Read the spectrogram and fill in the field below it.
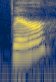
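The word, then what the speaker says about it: Bexar: you pronounce that bear there's an x in the middle yeah so it's like they pronounce it bear and b-e-h-r so somehow that x and that a become an h i i looked this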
